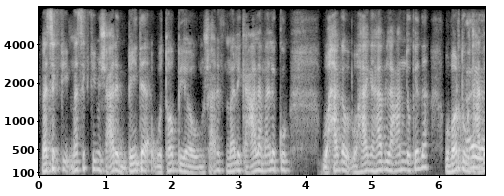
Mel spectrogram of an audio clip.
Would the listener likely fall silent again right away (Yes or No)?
Yes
